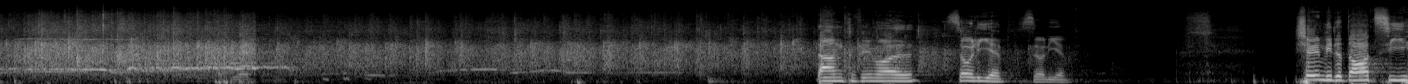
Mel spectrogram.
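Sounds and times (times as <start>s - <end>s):
audience applause: 0.0s - 10.6s
speech: 8.2s - 10.8s, 13.0s - 14.0s.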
